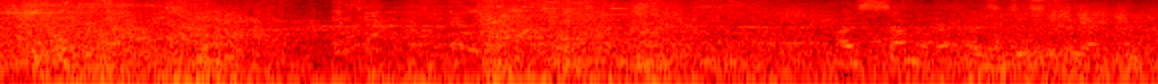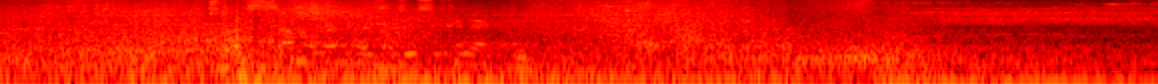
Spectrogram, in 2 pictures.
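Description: Game battle effects crash and clash loudly.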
